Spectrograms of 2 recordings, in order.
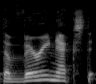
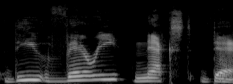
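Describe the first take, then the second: First: Said in the usual way. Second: "the very next day" stretched very slowly, word by word; drawn-out emphasis. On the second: Real, not acted. Storyteller building up his return, "the very next day" drawn out slowly.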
